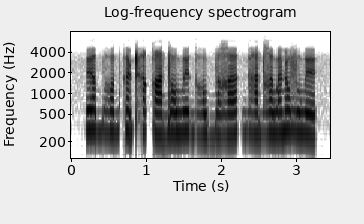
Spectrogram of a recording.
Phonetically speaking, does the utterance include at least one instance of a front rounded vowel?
yes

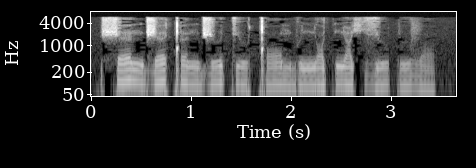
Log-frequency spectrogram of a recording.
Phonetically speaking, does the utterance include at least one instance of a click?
yes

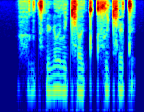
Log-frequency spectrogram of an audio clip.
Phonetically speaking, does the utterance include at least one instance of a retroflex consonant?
yes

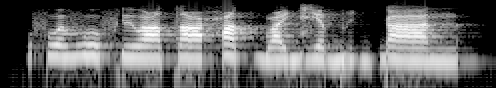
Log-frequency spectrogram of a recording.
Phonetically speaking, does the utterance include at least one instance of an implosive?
yes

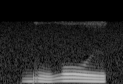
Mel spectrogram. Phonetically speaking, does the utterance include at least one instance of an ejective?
no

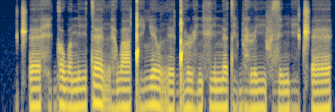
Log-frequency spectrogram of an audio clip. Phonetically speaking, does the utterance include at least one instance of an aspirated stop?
no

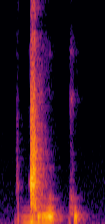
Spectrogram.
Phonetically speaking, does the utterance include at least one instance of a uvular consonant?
no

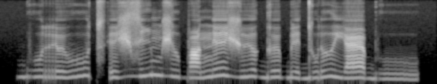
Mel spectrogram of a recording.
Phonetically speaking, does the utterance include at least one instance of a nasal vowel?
no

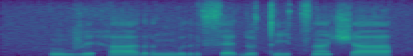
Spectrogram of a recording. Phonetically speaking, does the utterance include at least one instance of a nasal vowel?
yes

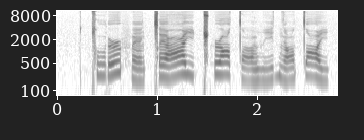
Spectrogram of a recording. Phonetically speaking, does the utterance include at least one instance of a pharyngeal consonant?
yes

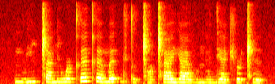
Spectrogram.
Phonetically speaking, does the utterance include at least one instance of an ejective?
no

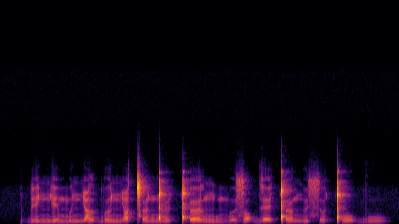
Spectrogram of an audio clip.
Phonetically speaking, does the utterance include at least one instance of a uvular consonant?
no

